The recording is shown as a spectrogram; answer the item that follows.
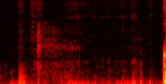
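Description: Faint scratching of a ballpoint pen writing on ruled notebook paper, with two light ticks in the first second.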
